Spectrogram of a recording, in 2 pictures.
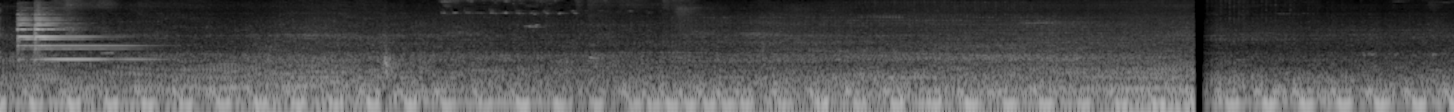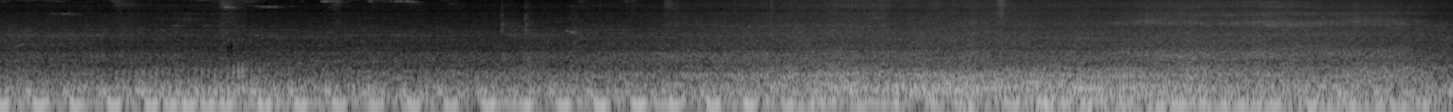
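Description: Large coach buses' diesel engines running close by as they pull in, with motorbikes passing: a steady low rumble throughout, broken by a sudden break about twelve seconds in. A short bell-like ding rings in the first second or so.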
